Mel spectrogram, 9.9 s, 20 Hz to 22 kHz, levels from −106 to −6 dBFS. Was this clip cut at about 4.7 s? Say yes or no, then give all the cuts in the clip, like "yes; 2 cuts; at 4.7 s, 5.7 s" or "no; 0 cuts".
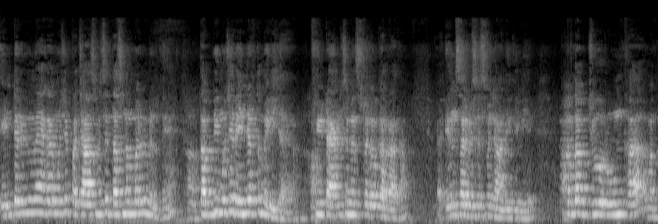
yes; 2 cuts; at 4.7 s, 8.5 s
